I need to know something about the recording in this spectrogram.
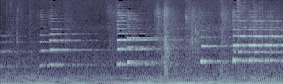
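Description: Soprillo, the smallest saxophone, playing a string of short, high held notes that climb in steps about a second apart. Under them runs a low, droning horror-film music score.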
